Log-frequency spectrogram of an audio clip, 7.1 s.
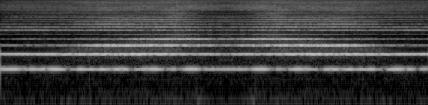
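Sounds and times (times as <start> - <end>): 
choir of voices: 0.0 - 7.1.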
